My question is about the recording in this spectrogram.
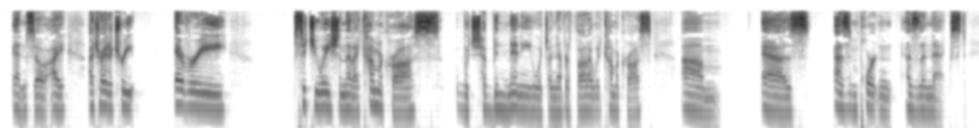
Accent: Santa Ana, California, United States; now in Cookeville, United States; I'm from California. I'm from Southern California, from Santa Ana, California

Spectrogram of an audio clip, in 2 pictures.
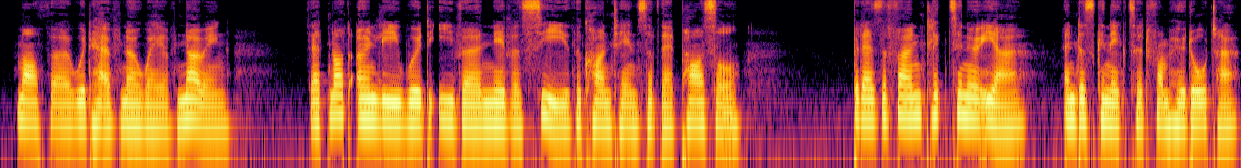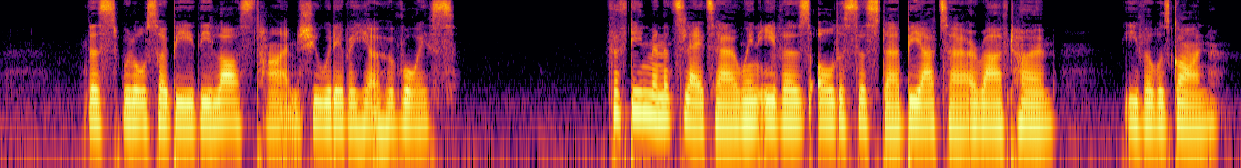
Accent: Boksburg, Gauteng, South Africa; I grew up on the East Rand of Gauteng and attended Boksburg High School from grade eight all the way through to matric

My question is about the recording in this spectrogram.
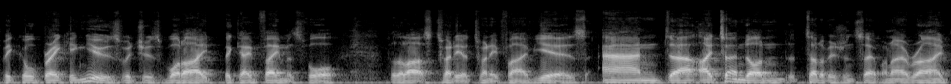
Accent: England, United Kingdom; being an Englishman who is used to an age-old democracy

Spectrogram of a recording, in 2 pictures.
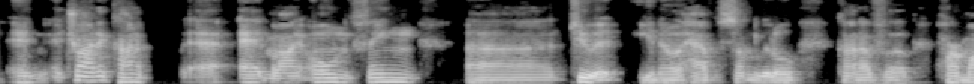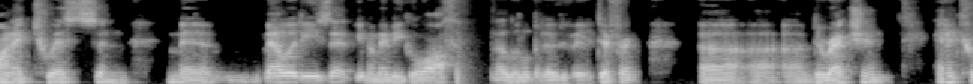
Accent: United States; moved away as an adult; also born or lived in Italy (ancestry); now in Cape Town, South Africa; I was born in America, but my grandparents are from Italy

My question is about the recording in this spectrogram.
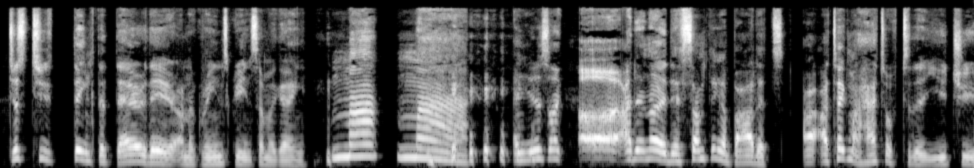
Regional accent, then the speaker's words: South Africa; accent: South African

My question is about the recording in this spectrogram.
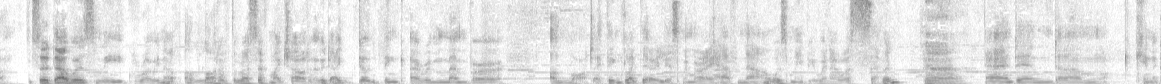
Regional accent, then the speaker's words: Lagos, Nigeria; moved away as an adult; now in China; I grew up in Lagos, Nigeria

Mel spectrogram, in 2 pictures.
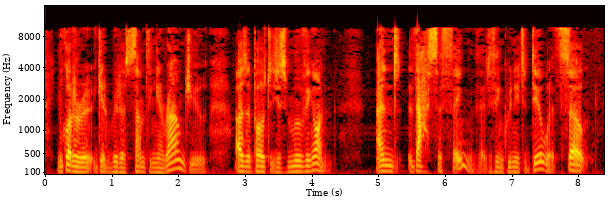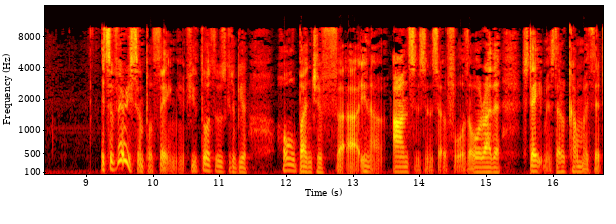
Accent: Bulawayo, Zimbabwe; my hometown, Bulawayo

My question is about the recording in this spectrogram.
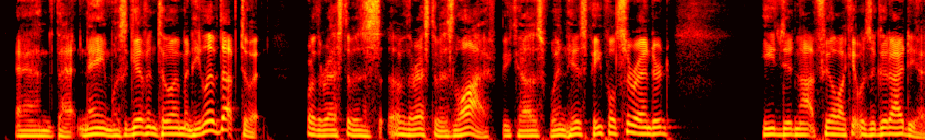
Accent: Sparta, Tennessee, United States; I'm from the Upper Cumberland. I'm from Sparta

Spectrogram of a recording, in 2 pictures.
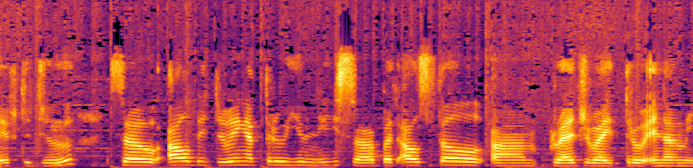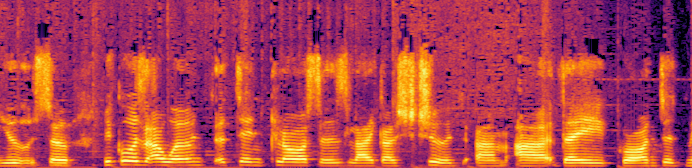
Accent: East London, Eastern Cape, South Africa; I'm from East London. I went to Grange High School and primary school as well

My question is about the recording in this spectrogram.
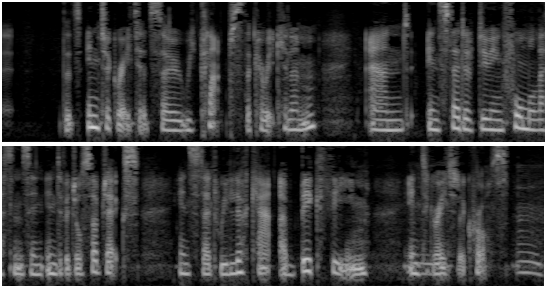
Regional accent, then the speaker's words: United Kingdom; moved away as an adult; now in South Africa; I'm not from South Africa. I'm British.

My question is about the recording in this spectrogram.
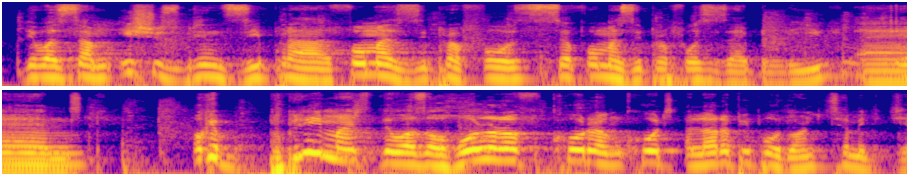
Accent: Bulawayo, Zimbabwe; because I'm Shona, but I grew up in Bulawayo

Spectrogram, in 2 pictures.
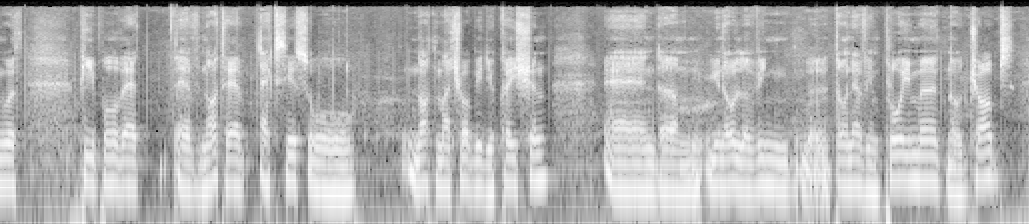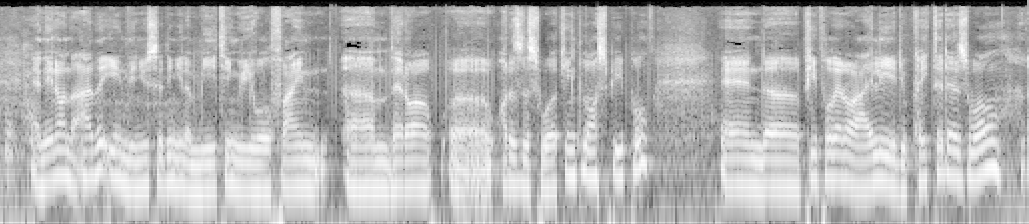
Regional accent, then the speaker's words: Cape Town, Western Cape, South Africa; Salt River, and also in Tafelsig.

